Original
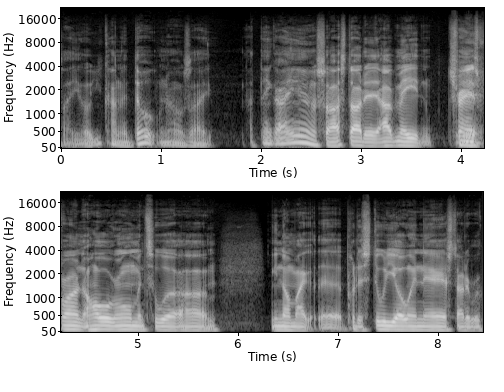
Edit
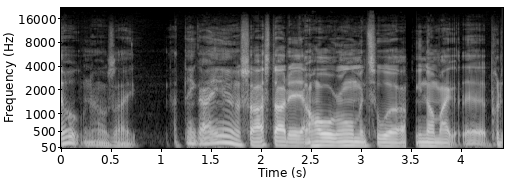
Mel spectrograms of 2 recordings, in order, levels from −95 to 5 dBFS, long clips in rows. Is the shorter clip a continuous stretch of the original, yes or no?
no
